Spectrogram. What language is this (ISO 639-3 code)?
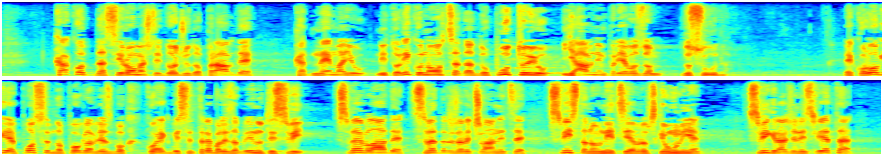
hrv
